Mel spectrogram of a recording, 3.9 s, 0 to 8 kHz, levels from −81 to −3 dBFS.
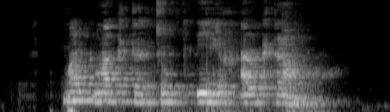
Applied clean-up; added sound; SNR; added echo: neural separator model SepFormer DNS4.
